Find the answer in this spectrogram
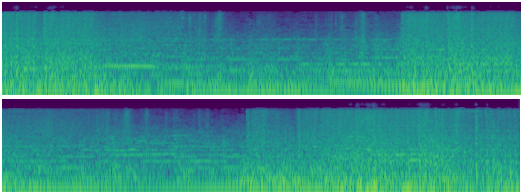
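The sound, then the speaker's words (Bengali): Gunfire from two Vector submachine guns in a shooting video game, dense rapid overlapping bursts that fill the whole stretch at a constant high loudness with no real pauses. “পিছের থেকে double Victor দিয়ে মারতেছে”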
